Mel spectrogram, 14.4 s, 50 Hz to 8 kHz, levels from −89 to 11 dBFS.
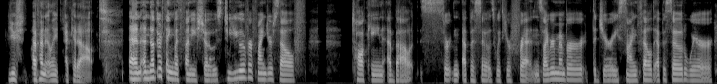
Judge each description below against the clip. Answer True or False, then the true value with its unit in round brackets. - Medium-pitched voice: True (155 Hz)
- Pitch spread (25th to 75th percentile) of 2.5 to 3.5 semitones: True (2.8 semitones)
